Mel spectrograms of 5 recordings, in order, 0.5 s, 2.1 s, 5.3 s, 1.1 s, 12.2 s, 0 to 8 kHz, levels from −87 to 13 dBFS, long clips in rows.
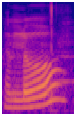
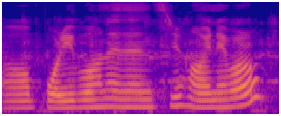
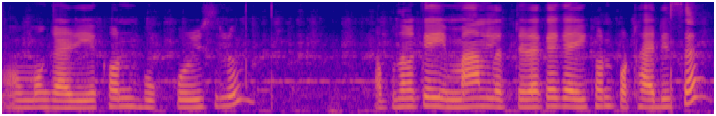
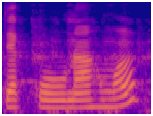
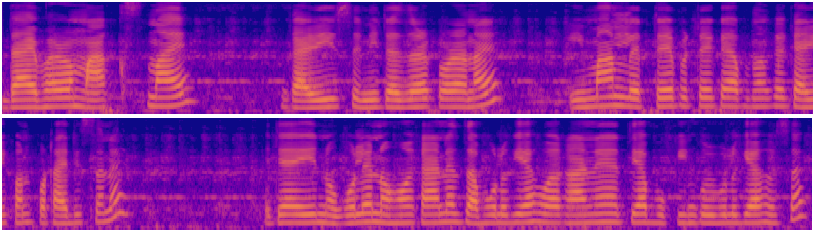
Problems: background sounds at intervals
